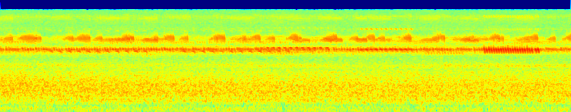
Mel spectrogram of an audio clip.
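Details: Nighttime cricket chorus, a continuous shrill ringing with rapid, evenly pulsed chirps on top. One nearby cricket breaks in with a short, louder trill just before the end.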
